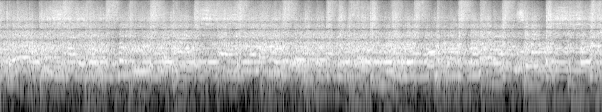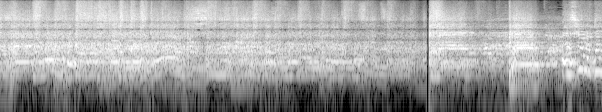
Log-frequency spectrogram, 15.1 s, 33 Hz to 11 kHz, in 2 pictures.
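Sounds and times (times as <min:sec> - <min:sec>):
live band with guitar: 0:00.0 - 0:15.0.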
